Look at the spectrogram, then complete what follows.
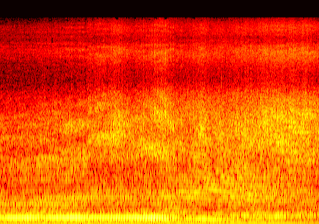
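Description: Light propeller aircraft running, a steady low engine-and-propeller drone with a wide rushing noise over it. Its low hum weakens a little past halfway.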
